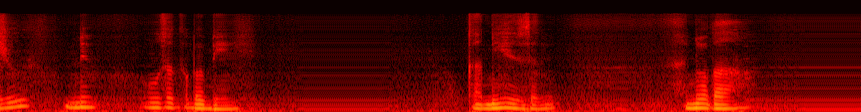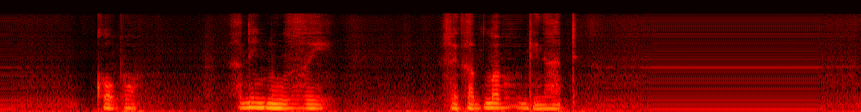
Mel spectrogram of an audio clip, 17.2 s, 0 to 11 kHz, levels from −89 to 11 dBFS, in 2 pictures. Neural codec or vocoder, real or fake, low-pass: codec, 16 kHz, about 1 kbps, DyCAST, with the encoder's durations; fake; 7.2 kHz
